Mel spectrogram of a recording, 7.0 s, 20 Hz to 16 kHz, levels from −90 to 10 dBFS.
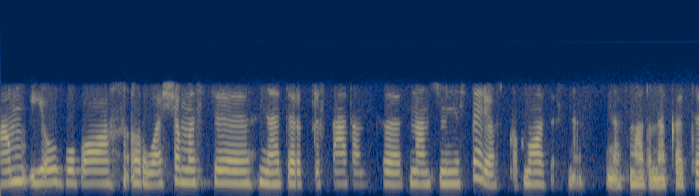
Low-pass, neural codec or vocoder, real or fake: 14.4 kHz; none; real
